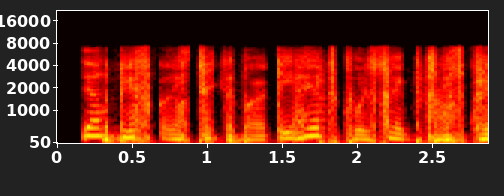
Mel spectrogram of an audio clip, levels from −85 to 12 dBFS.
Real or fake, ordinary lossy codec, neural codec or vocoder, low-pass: fake; none; codec, 16 kHz, 1 kbps, FunCodec, trained on Chinese and English, 50 frames a second; 7.2 kHz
